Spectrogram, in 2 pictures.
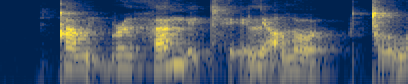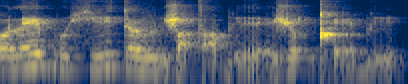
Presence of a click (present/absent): present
